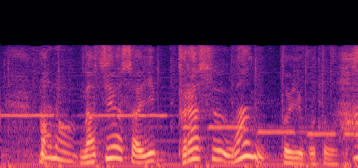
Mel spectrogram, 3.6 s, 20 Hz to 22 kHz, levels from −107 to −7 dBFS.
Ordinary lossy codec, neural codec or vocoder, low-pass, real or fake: MP3, 48 kbps; none; 7.2 kHz; real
